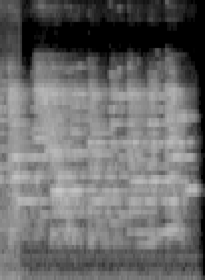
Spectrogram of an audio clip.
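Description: A tinny sung advertising jingle for Quark's bar, played through a small speaker, cutting off suddenly at the end.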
